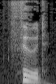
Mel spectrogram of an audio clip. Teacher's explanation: So there's the elongation of the oo sound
